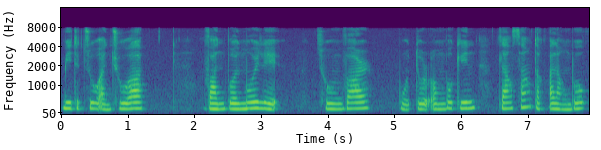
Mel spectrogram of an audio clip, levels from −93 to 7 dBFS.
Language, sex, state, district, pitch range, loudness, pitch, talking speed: Mizo, female, Mizoram, Aizawl, 190-210 Hz, -17 LUFS, 200 Hz, 120 wpm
